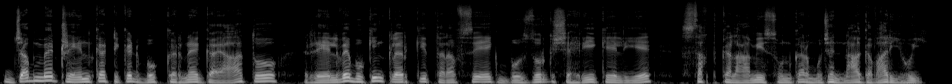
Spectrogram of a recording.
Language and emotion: Urdu, disgusted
